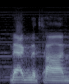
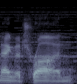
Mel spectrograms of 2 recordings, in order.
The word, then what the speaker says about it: Magneton: magnetron were really cool magneton not magnetron he's a transformer yeah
